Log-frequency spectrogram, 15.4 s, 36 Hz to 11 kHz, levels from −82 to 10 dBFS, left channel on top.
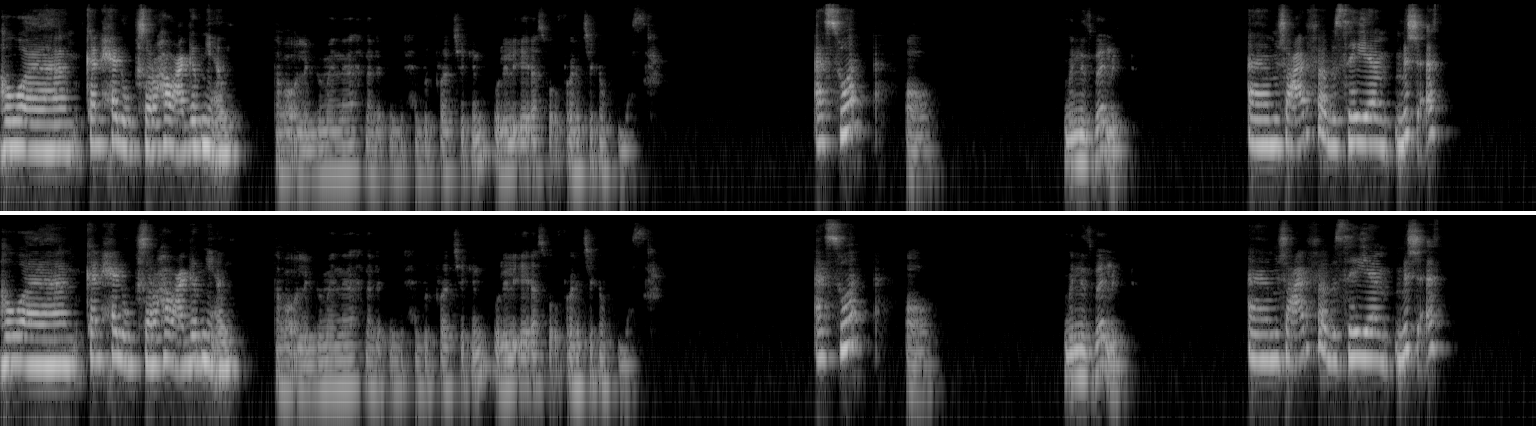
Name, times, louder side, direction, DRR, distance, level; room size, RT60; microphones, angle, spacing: voice 1, 0.0-2.3 8.1-8.6 12.5-14.4, left 2 dB, 40° left, 1.9 m, -22 dB
voice 2, 2.7-6.6 9.0-9.3 10.6-11.2, left 1 dB, 10° left, 1.8 m, -32 dB
9.3 x 6.0 x 4.5 m
head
